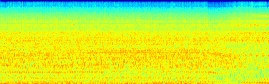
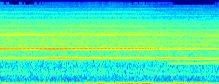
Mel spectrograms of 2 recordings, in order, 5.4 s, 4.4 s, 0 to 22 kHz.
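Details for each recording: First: Audi 2.2 Bosch K-Jetronic with screwdriver propping the metering unit sensor plate open: engine runs fast and loud at a steady high rev, usually about 3000 rpm plus, no settling to idle, then winds down. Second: Audi 2.2 Bosch K-Jetronic, five new old-stock Bosch injectors tested by raising sensor plate idle, half, full throttle and back: steady hiss with high whistling tones shifting down as flow changes; identical spray in all five, healthy.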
